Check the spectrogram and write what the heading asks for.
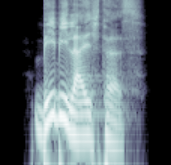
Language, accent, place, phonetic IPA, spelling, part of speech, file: German, Germany, Berlin, [ˈbeːbiˌlaɪ̯çtəs], babyleichtes, adjective, De-babyleichtes.ogg
- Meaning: strong/mixed nominative/accusative neuter singular of babyleicht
